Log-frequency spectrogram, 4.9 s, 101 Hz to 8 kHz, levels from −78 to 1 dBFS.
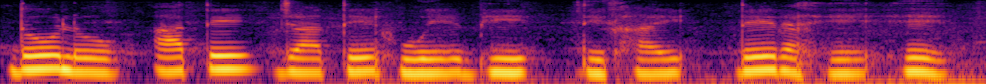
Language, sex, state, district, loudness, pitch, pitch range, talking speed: Hindi, female, Madhya Pradesh, Bhopal, -15 LUFS, 190 Hz, 185-205 Hz, 110 wpm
